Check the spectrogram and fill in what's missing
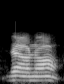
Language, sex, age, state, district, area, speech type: Tamil, male, 60+, Tamil Nadu, Thanjavur, rural, conversation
